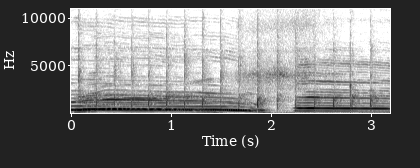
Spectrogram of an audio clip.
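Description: A few people clap in a quick, steady patter for about three seconds, over loud sustained whooping voices of a small group giving a big hooray, swooping downward in pitch and then holding a new note.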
